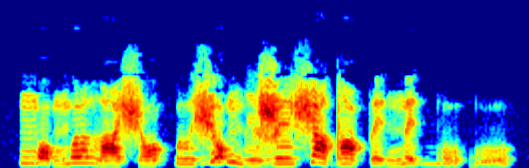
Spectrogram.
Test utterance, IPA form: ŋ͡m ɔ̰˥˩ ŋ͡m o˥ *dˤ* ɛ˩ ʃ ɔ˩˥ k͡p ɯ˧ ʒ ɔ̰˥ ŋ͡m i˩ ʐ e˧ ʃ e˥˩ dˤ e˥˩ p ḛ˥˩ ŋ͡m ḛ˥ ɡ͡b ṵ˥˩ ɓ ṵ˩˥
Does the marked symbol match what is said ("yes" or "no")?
no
